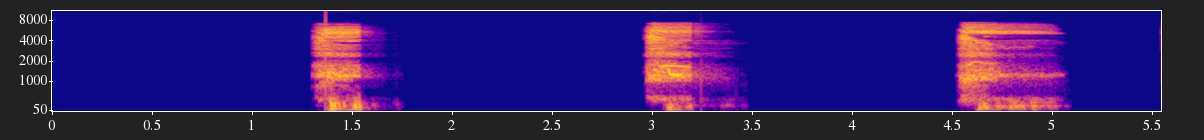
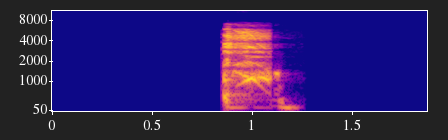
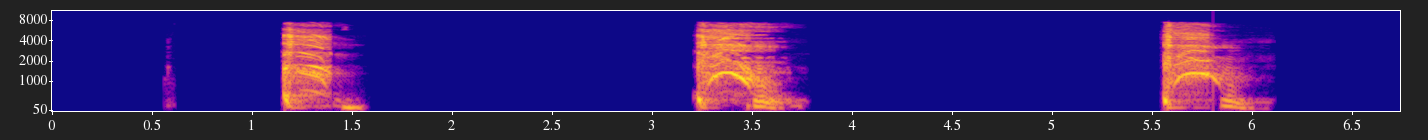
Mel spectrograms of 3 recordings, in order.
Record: {"exhalation_length": "5.5 s", "exhalation_amplitude": 28922, "exhalation_signal_mean_std_ratio": 0.3, "cough_length": "1.9 s", "cough_amplitude": 30786, "cough_signal_mean_std_ratio": 0.29, "three_cough_length": "6.7 s", "three_cough_amplitude": 32174, "three_cough_signal_mean_std_ratio": 0.3, "survey_phase": "beta (2021-08-13 to 2022-03-07)", "age": "18-44", "gender": "Male", "wearing_mask": "No", "symptom_cough_any": true, "smoker_status": "Never smoked", "respiratory_condition_asthma": true, "respiratory_condition_other": false, "recruitment_source": "REACT", "submission_delay": "1 day", "covid_test_result": "Negative", "covid_test_method": "RT-qPCR", "influenza_a_test_result": "Negative", "influenza_b_test_result": "Negative"}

